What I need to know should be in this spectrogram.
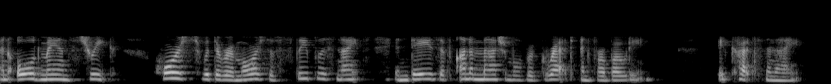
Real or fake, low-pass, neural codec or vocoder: real; 3.6 kHz; none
